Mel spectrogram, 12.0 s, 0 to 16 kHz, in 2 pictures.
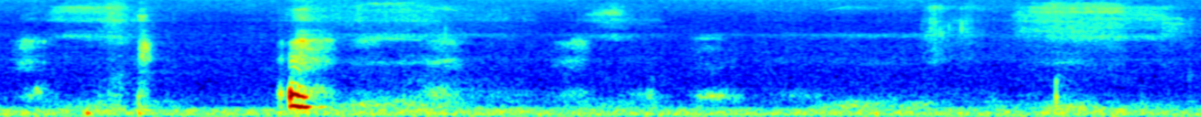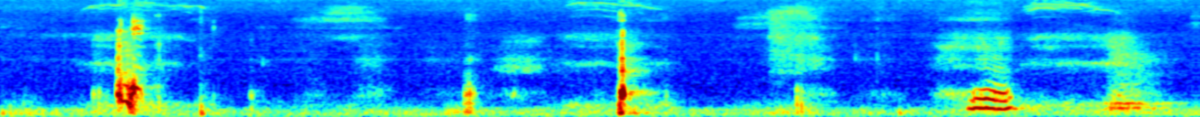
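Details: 3-month-old baby boy with hiccups: soft, brief catches of breath about every two to three seconds, four or five in twelve seconds, in a quiet room.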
